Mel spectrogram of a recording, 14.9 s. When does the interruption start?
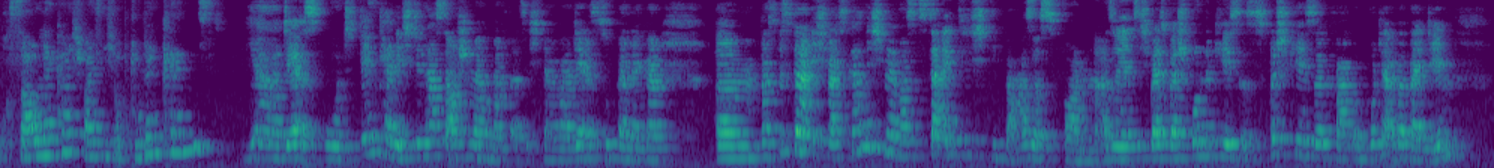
none

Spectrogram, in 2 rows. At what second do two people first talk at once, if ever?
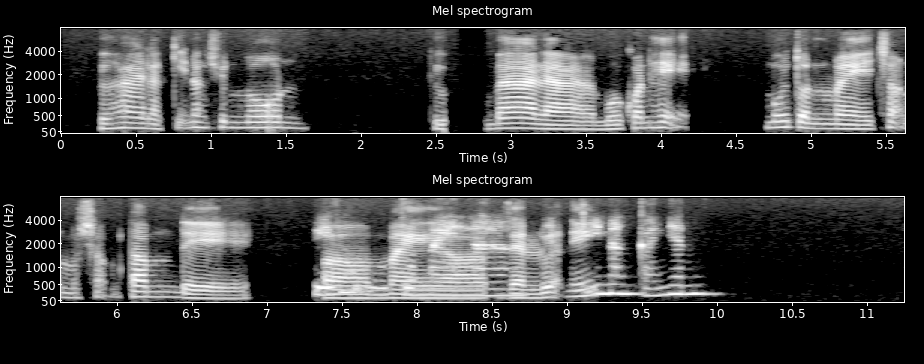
7 s

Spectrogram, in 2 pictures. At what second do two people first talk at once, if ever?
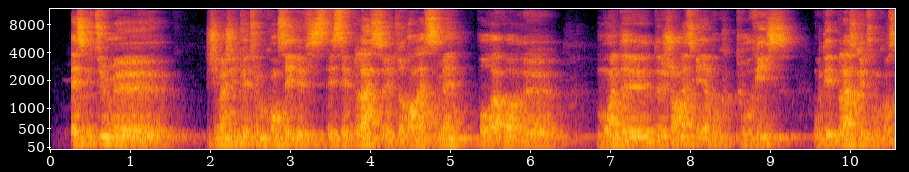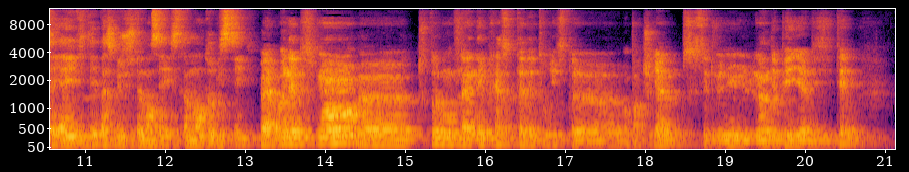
none

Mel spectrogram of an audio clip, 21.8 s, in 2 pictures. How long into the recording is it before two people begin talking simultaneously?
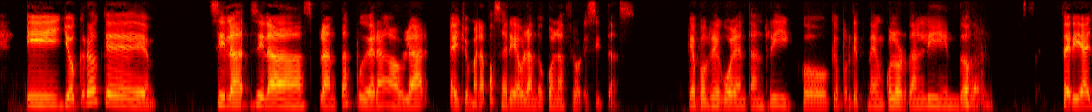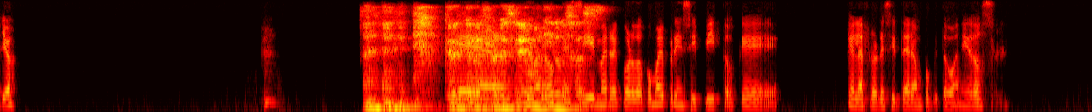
15 s

